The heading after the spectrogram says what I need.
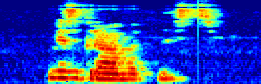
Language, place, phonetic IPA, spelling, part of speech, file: Russian, Saint Petersburg, [bʲɪzˈɡramətnəsʲtʲ], безграмотность, noun, LL-Q7737 (rus)-безграмотность.wav
- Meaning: 1. illiteracy 2. ignorance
